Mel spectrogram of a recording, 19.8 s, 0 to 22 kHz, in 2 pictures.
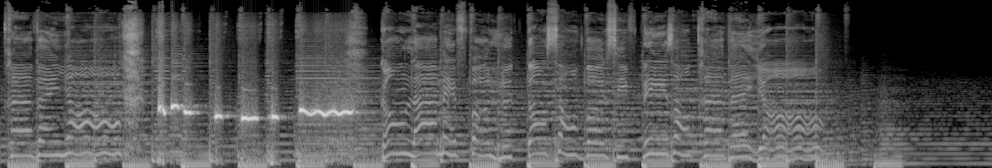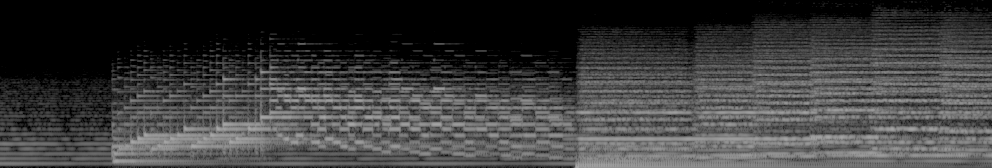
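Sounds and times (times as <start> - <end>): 
bouncy instrumental accompaniment: 0.0 - 9.0, 11.0 - 19.8
person whistling a lilting melody with light vibrato: 1.2 - 3.7.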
